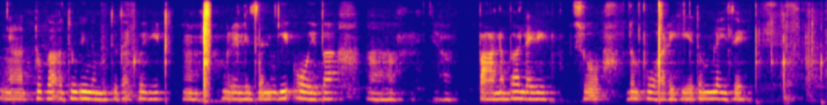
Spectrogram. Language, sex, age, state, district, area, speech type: Manipuri, female, 30-45, Manipur, Thoubal, rural, spontaneous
